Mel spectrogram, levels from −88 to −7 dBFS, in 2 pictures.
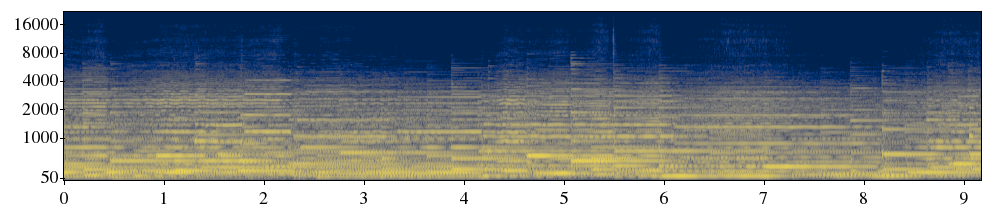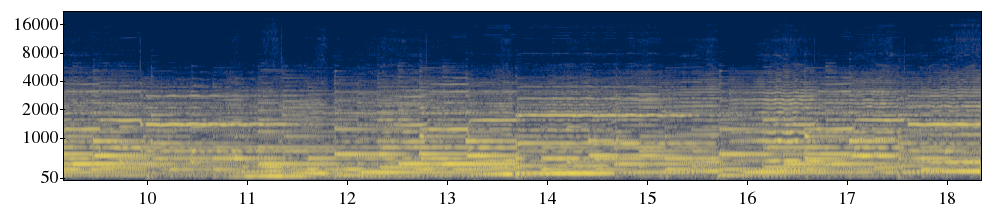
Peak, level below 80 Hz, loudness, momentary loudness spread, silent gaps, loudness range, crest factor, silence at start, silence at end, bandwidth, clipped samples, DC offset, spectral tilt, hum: -4 dBFS; -50 dBFS; -19 LUFS; 4 LU; none; 2 LU; 14 dB; 0 s; 0 s; 6.6 kHz; under 0.1%; under 0.1%; -8.5 dB/octave; none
